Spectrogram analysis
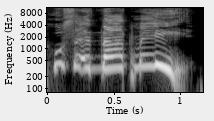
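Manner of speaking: very high, slow mock panic; startled. Homeowner catching the fridge talking, high mock panic. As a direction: shriek it out in disbelief.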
